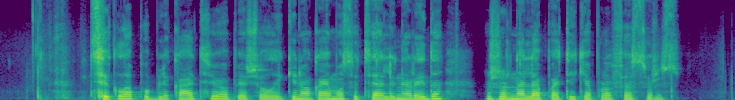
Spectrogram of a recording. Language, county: Lithuanian, Vilnius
